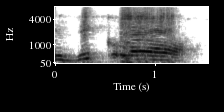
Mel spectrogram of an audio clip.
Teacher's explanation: الراء إذا أتت مفتوحة تفخم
